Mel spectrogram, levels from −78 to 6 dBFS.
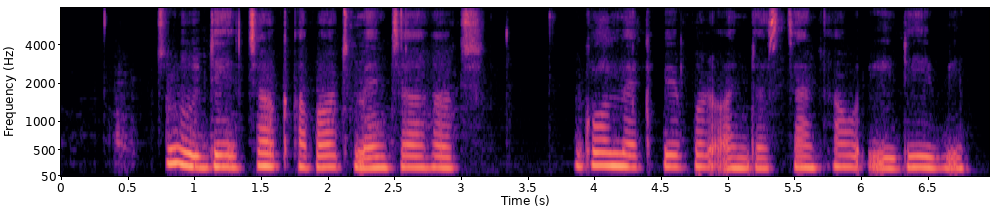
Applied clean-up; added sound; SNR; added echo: neural mask model RNNoise.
